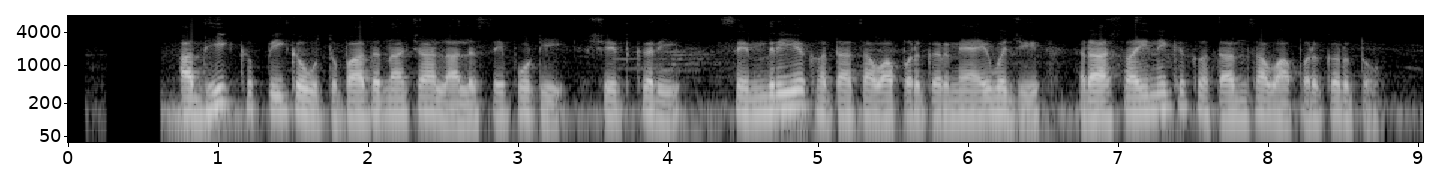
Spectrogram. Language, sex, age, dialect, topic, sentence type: Marathi, male, 36-40, Standard Marathi, agriculture, statement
